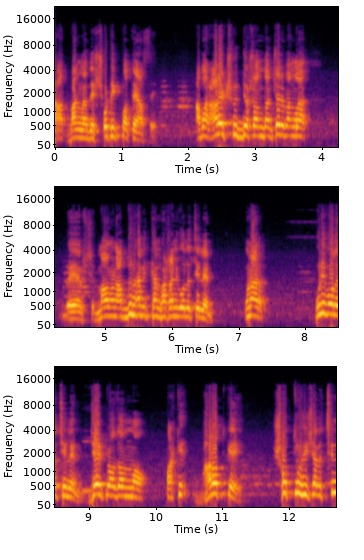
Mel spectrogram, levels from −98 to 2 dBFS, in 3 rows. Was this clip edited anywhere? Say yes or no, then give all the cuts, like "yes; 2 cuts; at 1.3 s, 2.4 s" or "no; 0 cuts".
no; 0 cuts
